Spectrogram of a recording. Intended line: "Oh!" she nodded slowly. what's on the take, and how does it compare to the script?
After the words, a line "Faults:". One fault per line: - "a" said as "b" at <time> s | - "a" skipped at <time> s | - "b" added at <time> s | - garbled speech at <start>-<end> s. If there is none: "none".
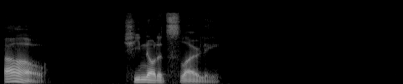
"Oh!" she nodded slowly.
Faults:
none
